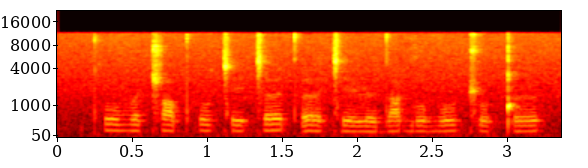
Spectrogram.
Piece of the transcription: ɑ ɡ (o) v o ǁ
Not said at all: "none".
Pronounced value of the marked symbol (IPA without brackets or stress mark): o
